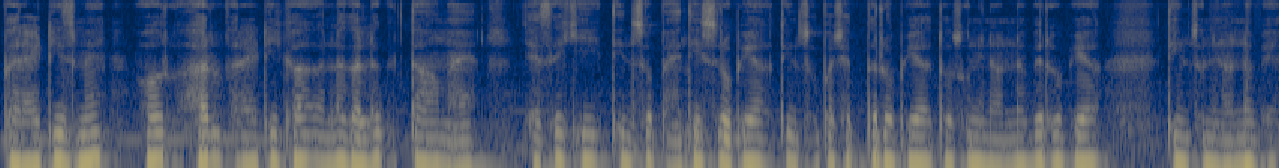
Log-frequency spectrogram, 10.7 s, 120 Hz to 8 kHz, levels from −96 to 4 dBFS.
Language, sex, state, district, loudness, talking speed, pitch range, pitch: Urdu, male, Bihar, Kishanganj, -39 LUFS, 155 wpm, 130-140 Hz, 135 Hz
